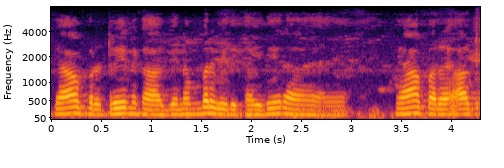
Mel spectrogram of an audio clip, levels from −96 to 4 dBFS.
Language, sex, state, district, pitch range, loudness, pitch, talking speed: Hindi, male, Haryana, Charkhi Dadri, 130-150 Hz, -15 LUFS, 140 Hz, 195 wpm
